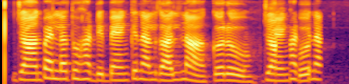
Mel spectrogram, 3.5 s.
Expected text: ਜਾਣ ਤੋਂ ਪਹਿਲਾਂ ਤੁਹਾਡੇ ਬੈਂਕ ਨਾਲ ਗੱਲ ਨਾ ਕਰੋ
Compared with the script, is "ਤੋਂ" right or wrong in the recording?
wrong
